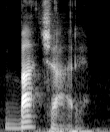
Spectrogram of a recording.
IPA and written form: bat͡ʃare (baciare)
